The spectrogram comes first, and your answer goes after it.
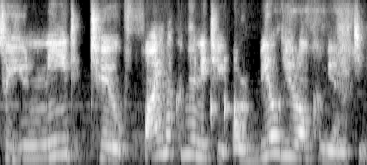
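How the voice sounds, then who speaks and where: Over background music, a woman with a strong Colombian accent speaks at a moderate pace with lively intonation. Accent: thick Colombian Spanish. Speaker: business executive. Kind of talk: interview testimony. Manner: halting, many repetitions.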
